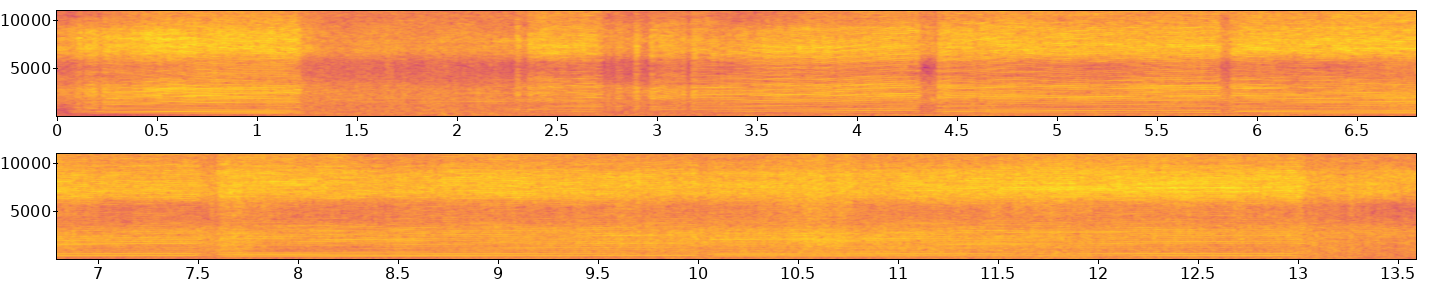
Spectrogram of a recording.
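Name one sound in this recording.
A dirt bike engine revs up through the gears and shifts, close by.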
